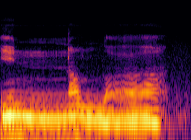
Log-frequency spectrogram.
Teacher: terdapat nun bertasydid dibaca dengung, dan ada takhrim karena lafal Allah didahului fathah. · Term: gunah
